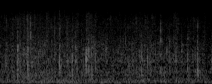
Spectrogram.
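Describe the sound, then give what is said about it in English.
Rain falls in a soft, continuous patter, a faint and even hiss of drops with no voices or other sounds over it. “It's the 10th day of quarantine and it's raining today.”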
